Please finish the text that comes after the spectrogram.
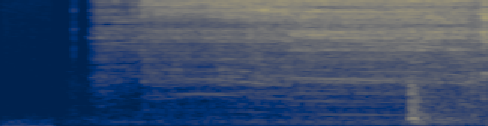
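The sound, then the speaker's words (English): A huge wooden shipping crate holding a heavy bronze statue of Walter Harper is opened outdoors on a dry Wednesday in front of the Doyon Limited building in downtown Fairbanks. After a moment of quiet, a loud, steady, hissing mechanical whir starts and keeps going, with one short low thud near the end. No one speaks. “worked to open up the huge shipping crate that held the statue.”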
